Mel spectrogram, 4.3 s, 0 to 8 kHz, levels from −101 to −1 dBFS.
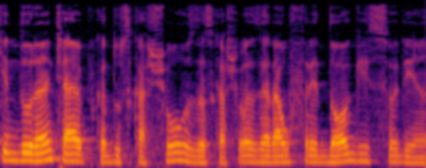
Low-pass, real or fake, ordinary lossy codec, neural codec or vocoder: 7.2 kHz; fake; none; codec, 16 kHz, 8 kbps, FreqCodec, larger model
